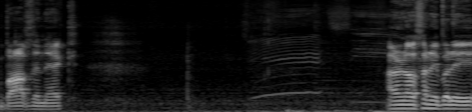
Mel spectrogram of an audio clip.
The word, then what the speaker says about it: Botvinnik: to because i heard i heard um hikaru pronounced his name bob vinnick so i'm assuming that that's correct but i've always been calling him bob the nick i don't know if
